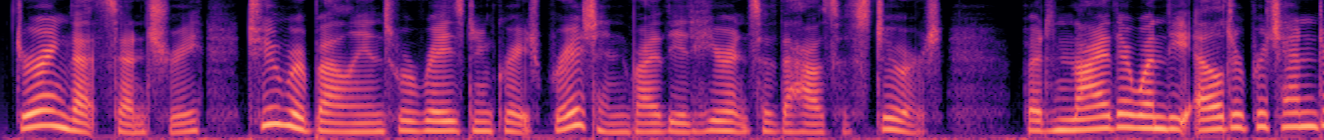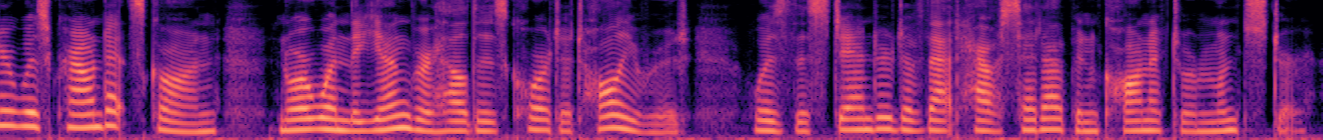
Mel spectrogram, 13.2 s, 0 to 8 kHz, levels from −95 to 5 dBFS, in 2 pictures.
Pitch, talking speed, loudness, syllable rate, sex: 225 Hz, 220 wpm, -18 LUFS, 6.2 syllables/s, female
